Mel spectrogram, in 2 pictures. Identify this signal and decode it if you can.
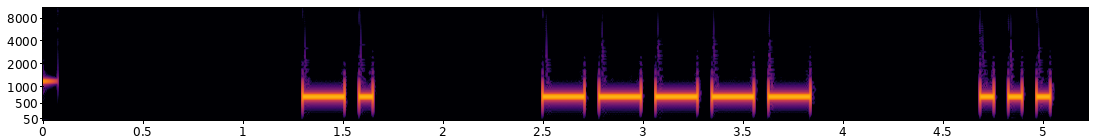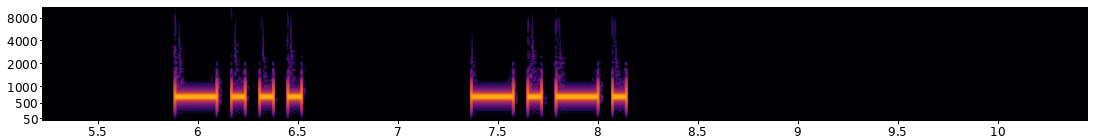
Morse code, heard as a keyed tone, about 17 wpm, spaced as for 8 wpm, 700 Hz. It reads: N0SBC
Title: USA Call Signs - 5 Characters - 4x Character Spacing - 17wpm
